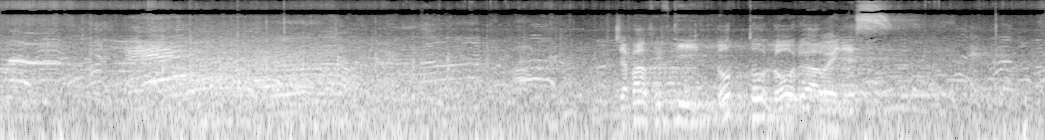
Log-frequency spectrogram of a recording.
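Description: Nearby men and women spectators talk and shout with animation.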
